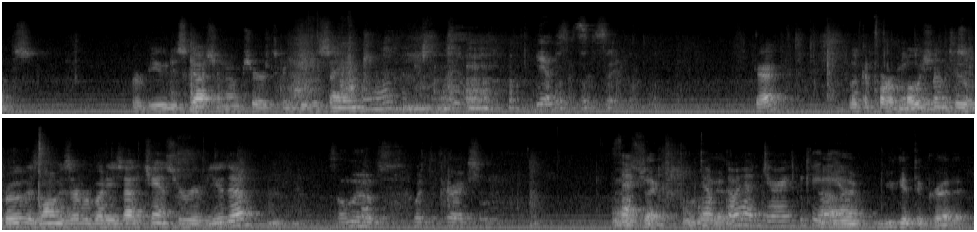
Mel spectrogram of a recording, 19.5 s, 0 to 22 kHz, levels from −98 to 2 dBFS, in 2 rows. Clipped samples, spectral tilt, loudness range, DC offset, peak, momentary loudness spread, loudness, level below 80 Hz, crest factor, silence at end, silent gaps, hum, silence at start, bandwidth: under 0.1%; -7 dB/octave; 9 LU; under 0.1%; -24 dBFS; 19 LU; -44 LUFS; -64 dBFS; 20 dB; 0 s; none; none; 0 s; 13 kHz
